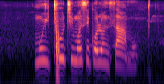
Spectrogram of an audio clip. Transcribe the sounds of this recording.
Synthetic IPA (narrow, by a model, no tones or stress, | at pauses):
mʊitʰutʰimosɪkʼɔloŋ̩saːmɔ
